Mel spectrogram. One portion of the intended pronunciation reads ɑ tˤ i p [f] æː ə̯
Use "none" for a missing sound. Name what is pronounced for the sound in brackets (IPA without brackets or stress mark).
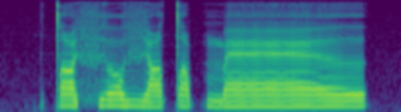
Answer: m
